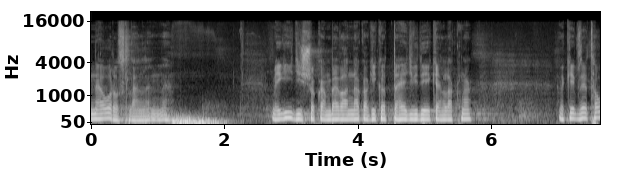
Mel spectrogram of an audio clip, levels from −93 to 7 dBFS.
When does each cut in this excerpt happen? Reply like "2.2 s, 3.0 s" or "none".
2.6 s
